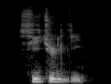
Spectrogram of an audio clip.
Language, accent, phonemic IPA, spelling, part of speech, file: French, France, /si ty l(ə) di/, si tu le dis, interjection, LL-Q150 (fra)-si tu le dis.wav
- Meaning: if you say so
